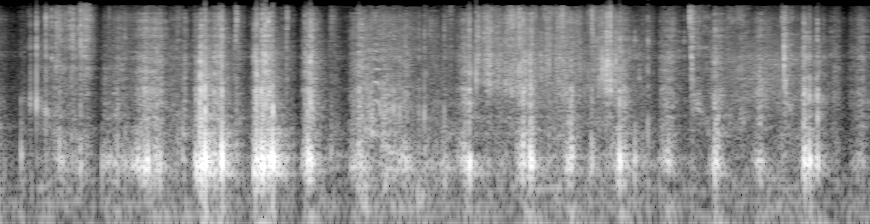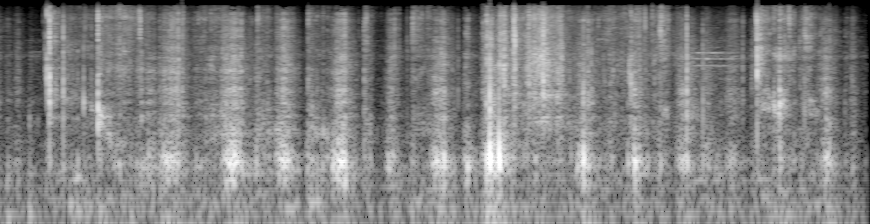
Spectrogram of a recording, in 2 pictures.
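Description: Soft shaved ice being bitten and chewed close to the microphone: a rapid run of crisp crunches and squeaky crumpling. It is loudest about two seconds in and again near the end, with a short lull a little past halfway.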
